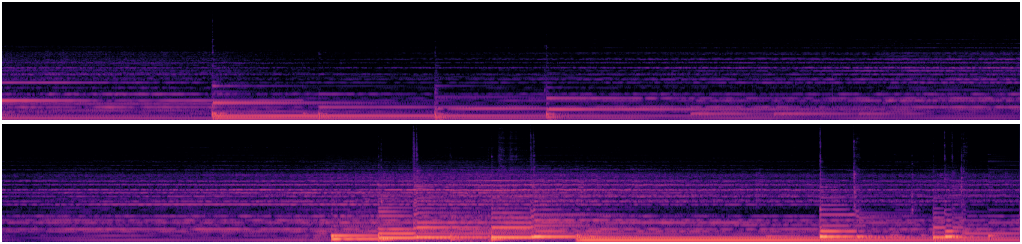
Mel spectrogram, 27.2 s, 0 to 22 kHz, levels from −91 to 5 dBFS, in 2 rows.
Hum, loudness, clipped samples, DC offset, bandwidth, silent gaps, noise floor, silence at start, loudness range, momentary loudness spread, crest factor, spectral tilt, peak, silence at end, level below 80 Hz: none; -27 LUFS; under 0.1%; under 0.1%; 5.4 kHz; none; -50 dBFS; 0 s; 23 LU; 25 LU; 20 dB; -9.5 dB/octave; -10 dBFS; 0 s; -36 dBFS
